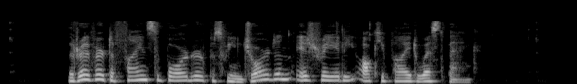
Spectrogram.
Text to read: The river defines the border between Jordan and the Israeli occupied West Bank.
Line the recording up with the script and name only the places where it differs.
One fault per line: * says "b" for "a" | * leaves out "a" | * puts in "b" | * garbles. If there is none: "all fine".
* leaves out "and the"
